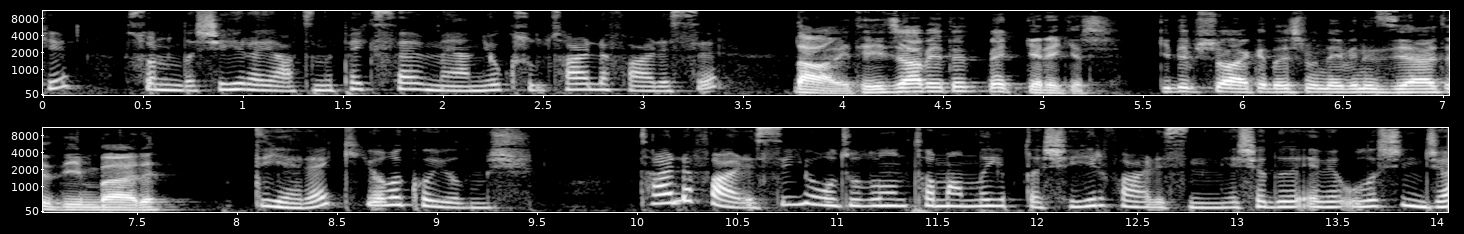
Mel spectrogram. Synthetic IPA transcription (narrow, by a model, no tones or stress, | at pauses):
i | so̞nund̪aʃe̞ɦiɾhajaːt̪ʰɯnɯpʰɛcsɛvme̞jænjo̞ksulˠt̪ʰaɾlʲˠafaːɾisɪ | d̪aːvet̪ʰɛid͡ʒaːbɛt̪ɛt̪mɛc̚ɟe̞ɾe̞cʰiɾ̥ | ɟ̥id̪ipʃuaɾkad̪aʃɯmɯne̞vinizijaːɾɛt̪e̞d̪ijimbaːɾɪ | d̪̥ije̞ɾɛcjo̞lˠakʰo̞julˠmuʃ | t̪ʰaɾlʲˠafaːɾisijo̞lˠd͡ʒulˠuːnut̪ʰamamlˠajɯp̚d̪aʃe̞ɦiɾfaːɾisininjaʃad̪ɯːʔḛvɛʔṵlˠaʃɯnd͡ʒa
